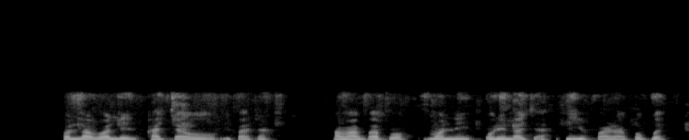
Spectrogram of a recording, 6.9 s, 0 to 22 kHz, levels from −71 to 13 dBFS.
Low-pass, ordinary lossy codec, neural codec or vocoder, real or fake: none; none; none; real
